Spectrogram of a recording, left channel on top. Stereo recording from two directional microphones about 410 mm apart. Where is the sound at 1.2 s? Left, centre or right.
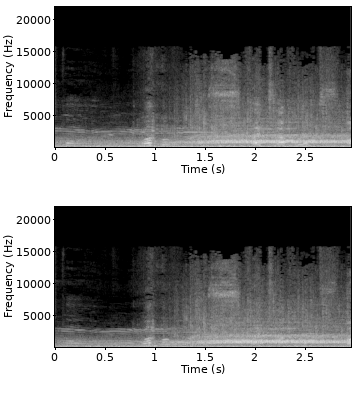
Centre.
